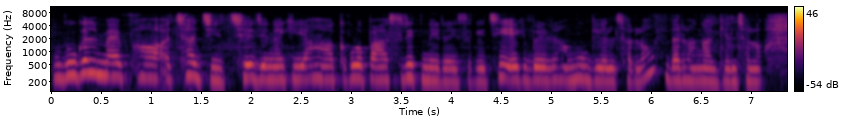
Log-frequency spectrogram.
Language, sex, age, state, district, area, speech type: Maithili, female, 18-30, Bihar, Darbhanga, rural, spontaneous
